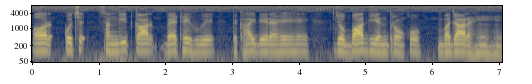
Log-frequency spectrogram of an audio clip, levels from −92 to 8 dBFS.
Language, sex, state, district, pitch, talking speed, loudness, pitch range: Hindi, male, Bihar, Samastipur, 120 Hz, 145 wpm, -20 LUFS, 115-125 Hz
